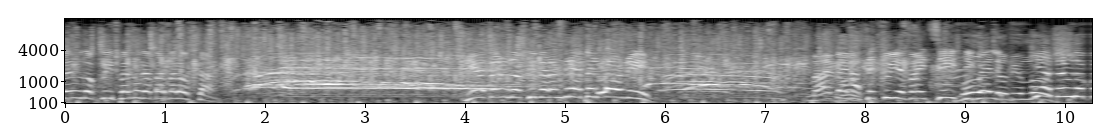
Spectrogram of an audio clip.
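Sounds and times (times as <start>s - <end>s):
speech: 0.2s - 2.6s, 4.0s - 6.8s, 7.5s - 10.2s
studio audience applause: 0.2s - 9.3s
sustained high cheer from a studio audience: 1.5s - 9.2s.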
